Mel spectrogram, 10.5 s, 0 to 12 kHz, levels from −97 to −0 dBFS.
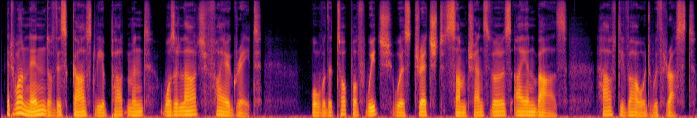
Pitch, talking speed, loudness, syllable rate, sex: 95 Hz, 155 wpm, -20 LUFS, 4.6 syllables/s, male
